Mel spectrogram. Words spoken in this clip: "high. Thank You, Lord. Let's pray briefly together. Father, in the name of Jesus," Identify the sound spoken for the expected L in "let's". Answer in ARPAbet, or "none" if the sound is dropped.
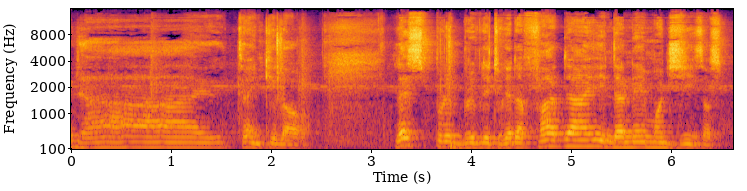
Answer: L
